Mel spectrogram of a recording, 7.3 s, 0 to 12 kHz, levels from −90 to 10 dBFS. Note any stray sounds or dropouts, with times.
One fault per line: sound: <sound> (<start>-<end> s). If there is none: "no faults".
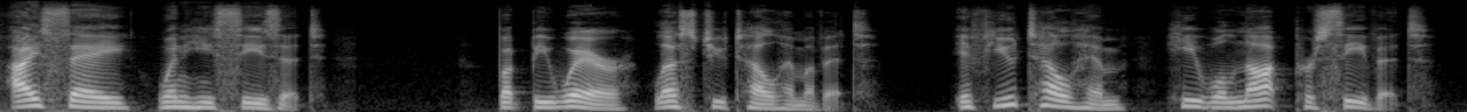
no faults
